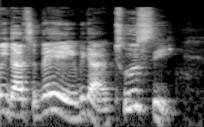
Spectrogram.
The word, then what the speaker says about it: Toosii: We got Tusi. Tusi. I believe that's how you pronounce his name.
